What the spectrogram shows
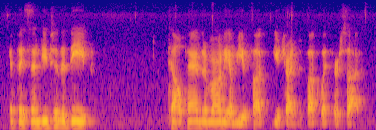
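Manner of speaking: threatening-sounding whisper. Leaning in close to a prisoner before leaving: whispering a threat. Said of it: "I just get in close and whisper".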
